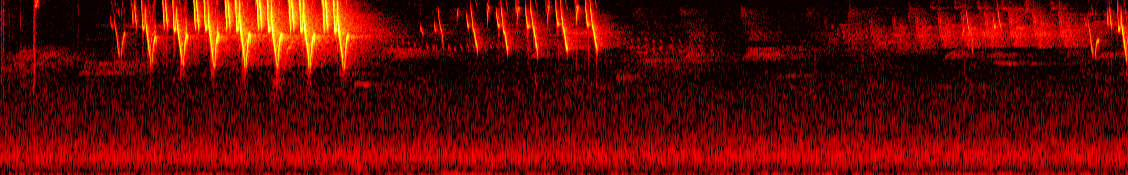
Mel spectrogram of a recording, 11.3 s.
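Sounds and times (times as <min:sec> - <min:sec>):
ovenbird singing: 0:01.1 - 0:03.6, 0:04.7 - 0:06.0, 0:08.7 - 0:11.2.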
